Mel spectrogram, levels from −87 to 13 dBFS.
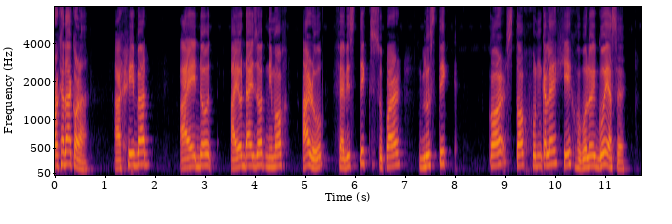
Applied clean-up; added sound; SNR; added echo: none; none; none; none.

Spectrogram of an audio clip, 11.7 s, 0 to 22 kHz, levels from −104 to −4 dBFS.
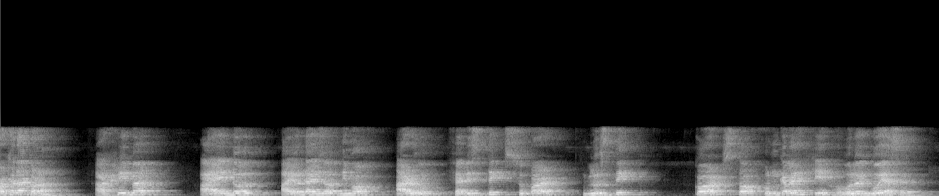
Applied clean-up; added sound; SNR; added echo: none; none; none; reverberation time 0.7 s.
